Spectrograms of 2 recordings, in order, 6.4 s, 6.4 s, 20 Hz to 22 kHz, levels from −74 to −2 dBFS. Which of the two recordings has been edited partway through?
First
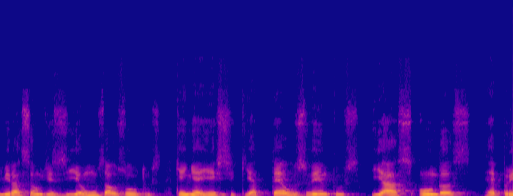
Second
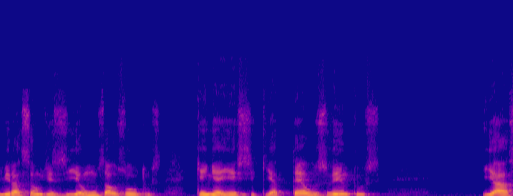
first; 2 cuts; at 2.1 s, 4.6 s

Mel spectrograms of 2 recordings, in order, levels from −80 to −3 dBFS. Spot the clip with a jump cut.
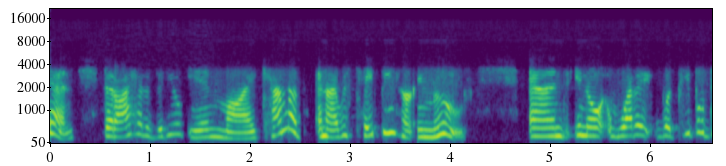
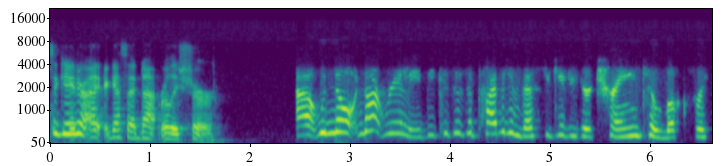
first; 3 cuts; at 1.3 s, 2.5 s, 3.7 s

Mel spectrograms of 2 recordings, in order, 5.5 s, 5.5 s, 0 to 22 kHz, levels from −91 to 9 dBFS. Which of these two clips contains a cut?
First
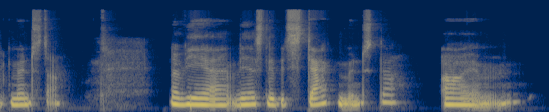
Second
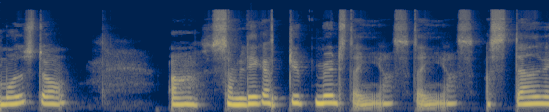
second; 2 cuts; at 2.7 s, 4.1 s

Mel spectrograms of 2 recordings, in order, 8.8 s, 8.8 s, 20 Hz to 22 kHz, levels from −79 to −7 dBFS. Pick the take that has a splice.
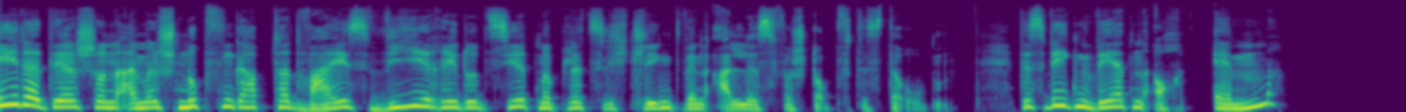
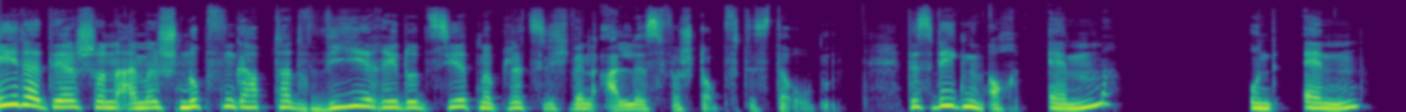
second; 3 cuts; at 1.9 s, 3.6 s, 6.1 s

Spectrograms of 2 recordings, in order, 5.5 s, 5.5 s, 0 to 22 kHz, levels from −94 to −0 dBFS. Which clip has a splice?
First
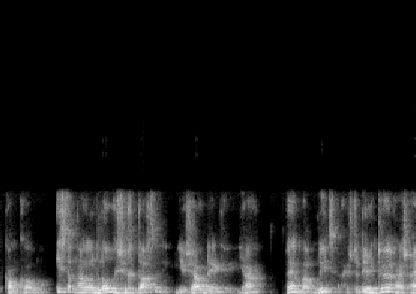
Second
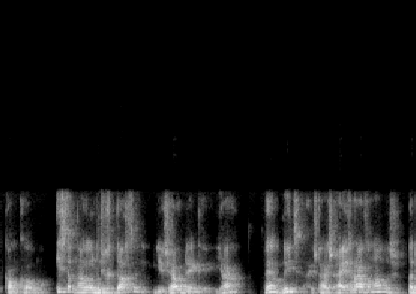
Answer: second; 3 cuts; at 1.3 s, 3.7 s, 4.2 s

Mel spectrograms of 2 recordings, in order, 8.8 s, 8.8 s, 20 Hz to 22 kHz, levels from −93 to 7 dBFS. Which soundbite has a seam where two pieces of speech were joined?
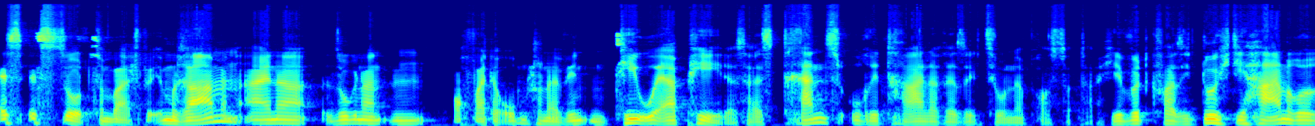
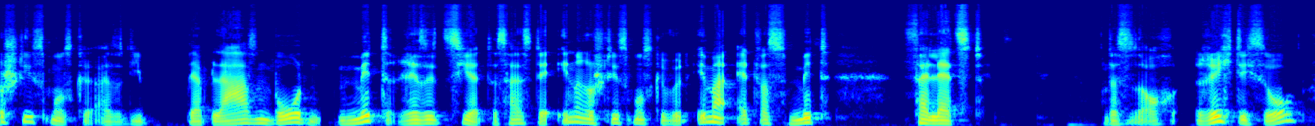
second; 1 cut; at 2.1 s

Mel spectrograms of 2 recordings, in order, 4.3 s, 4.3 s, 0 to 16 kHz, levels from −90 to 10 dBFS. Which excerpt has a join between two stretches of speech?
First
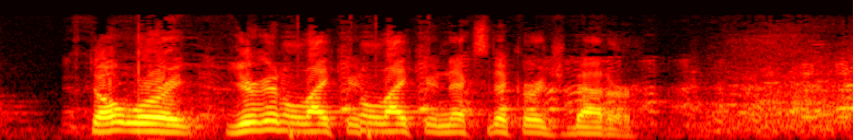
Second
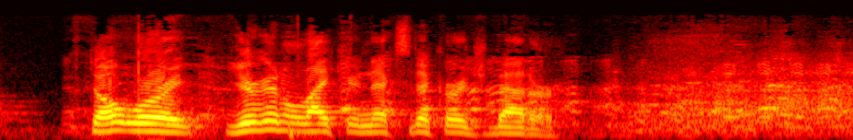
first; 1 cut; at 1.8 s

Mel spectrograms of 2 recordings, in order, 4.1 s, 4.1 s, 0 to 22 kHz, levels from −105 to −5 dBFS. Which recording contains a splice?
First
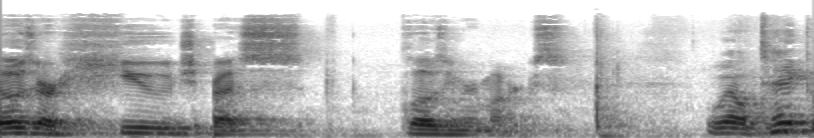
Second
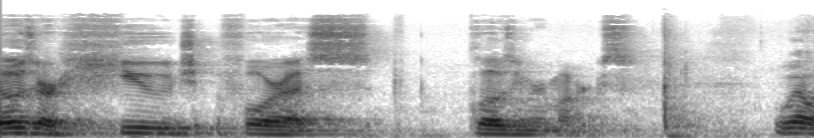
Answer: first; 1 cut; at 1.1 s

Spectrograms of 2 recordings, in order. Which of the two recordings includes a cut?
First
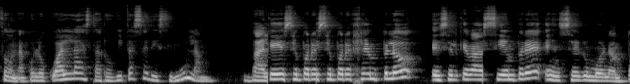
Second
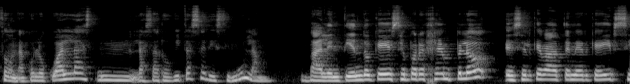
first; 4 cuts; at 0.9 s, 2.7 s, 3.2 s, 4.8 s

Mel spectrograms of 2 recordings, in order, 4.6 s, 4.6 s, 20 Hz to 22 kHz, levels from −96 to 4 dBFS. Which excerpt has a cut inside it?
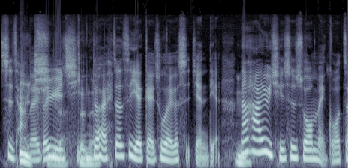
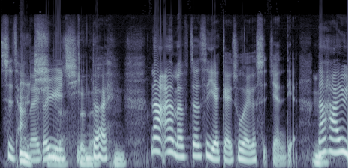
first; 1 cut; at 1.5 s

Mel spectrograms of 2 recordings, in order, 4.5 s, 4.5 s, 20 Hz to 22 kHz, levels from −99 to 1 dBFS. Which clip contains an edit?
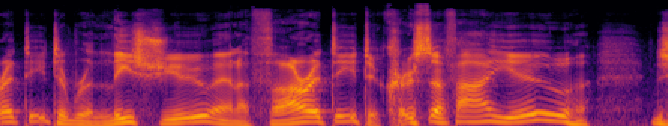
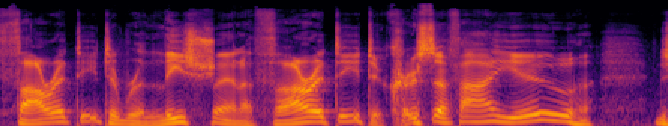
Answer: second; 1 cut; at 1.4 s

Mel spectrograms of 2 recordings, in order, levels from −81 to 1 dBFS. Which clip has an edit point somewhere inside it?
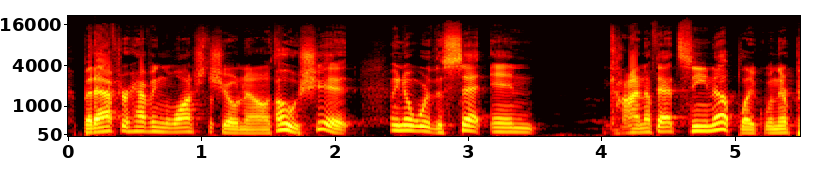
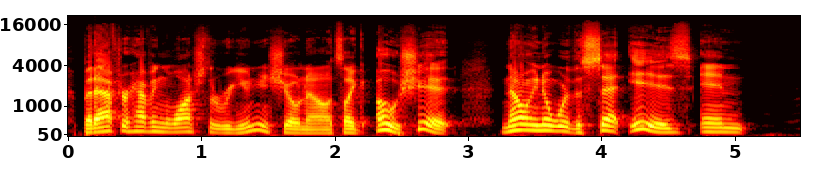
first; 6 cuts; at 1.1 s, 1.5 s, 2.4 s, 3.1 s, 4.0 s, 4.4 s

